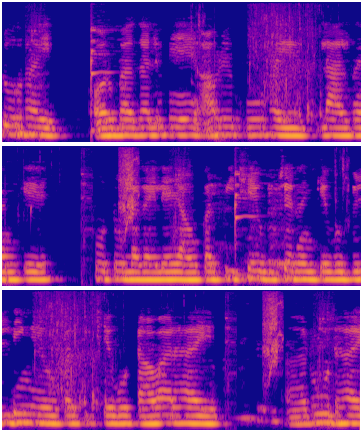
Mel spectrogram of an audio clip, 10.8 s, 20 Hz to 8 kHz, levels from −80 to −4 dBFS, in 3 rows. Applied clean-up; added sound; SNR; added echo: none; Liquid; 18 dB; reverberation time 0.4 s.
